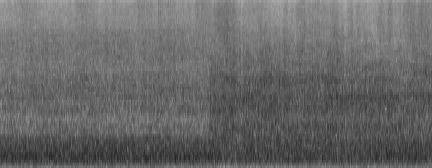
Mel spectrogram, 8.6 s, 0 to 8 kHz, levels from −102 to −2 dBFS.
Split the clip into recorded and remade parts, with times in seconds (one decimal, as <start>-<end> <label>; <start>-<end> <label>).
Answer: 0.0-4.8 recorded; 4.8-5.4 remade; 5.4-8.6 recorded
